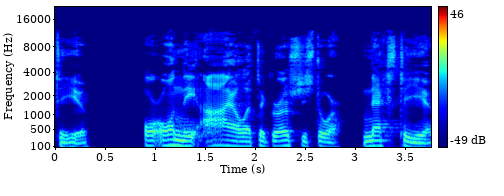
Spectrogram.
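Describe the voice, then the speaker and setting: In a Texan accent, a man with a bright, sharp tone speaks at a moderate pace against a quiet background. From Texas Gulf Coast. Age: 40s. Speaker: school safety expert. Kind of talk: interview.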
